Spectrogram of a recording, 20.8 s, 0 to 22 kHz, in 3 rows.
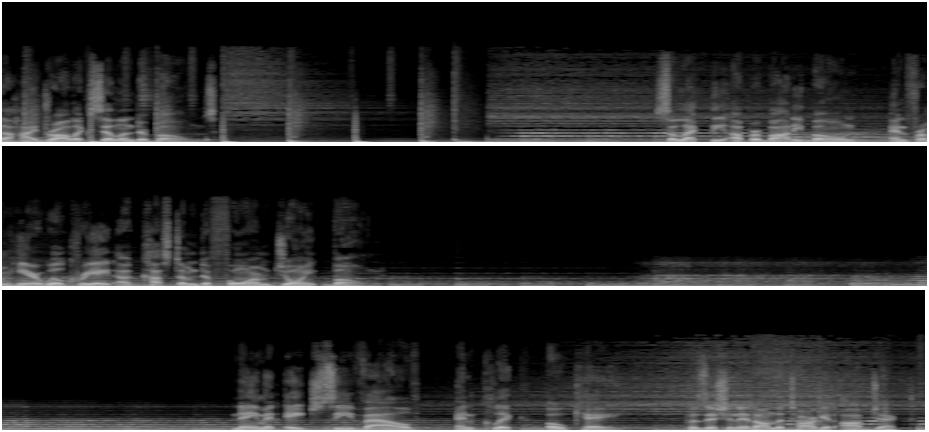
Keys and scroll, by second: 1.5 z, 5.1 g, 5.6 Escape, 10.6-13.1 typing, 17.8 Return, 19.6 g.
